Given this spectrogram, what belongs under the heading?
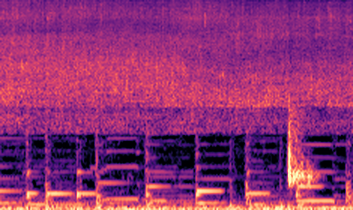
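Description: White onion and chopped garlic sauté in a pan with a steady close sizzle. Short scraping stir strokes recur rhythmically over it.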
